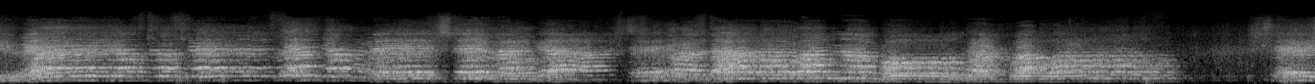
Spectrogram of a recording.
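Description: A congregation singing a hymn together, in long held phrases with brief breaks between lines.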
